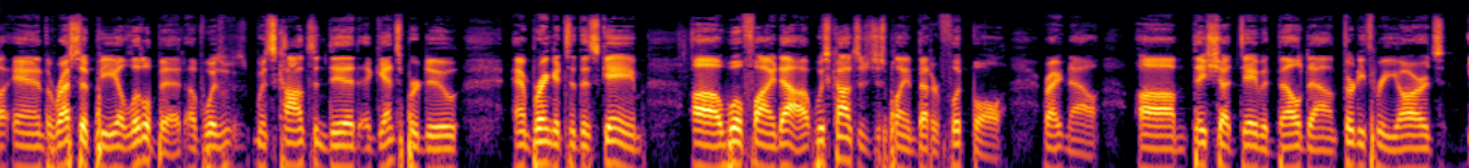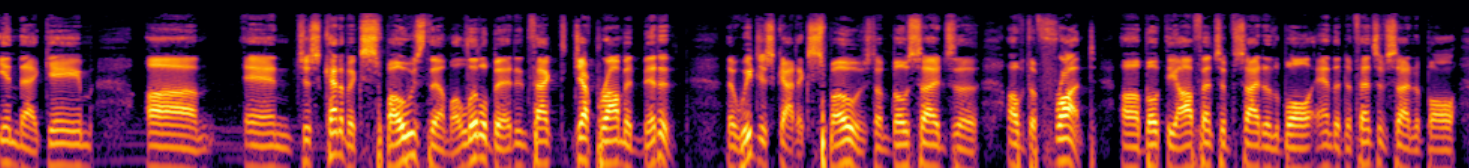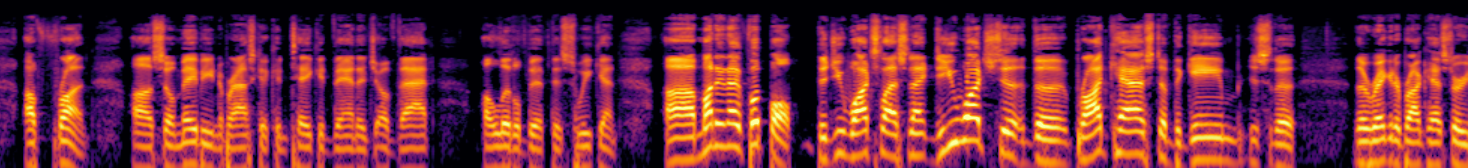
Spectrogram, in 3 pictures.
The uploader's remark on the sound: Tailgate Tuesday live from Chick-Fil-A.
